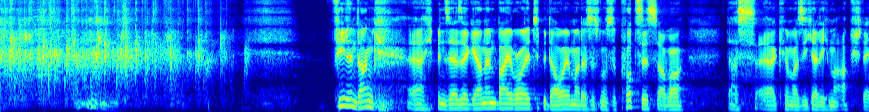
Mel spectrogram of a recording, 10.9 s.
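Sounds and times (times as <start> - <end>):
audience applause: 0.0 - 3.3
speech: 4.2 - 10.8.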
